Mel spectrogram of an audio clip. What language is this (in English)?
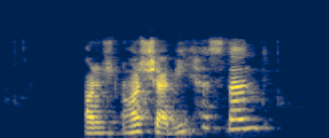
Persian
